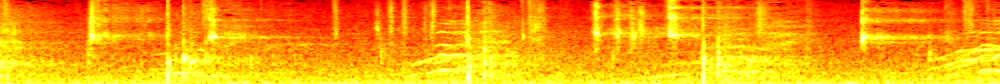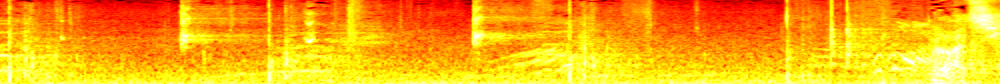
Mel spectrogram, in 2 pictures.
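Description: Tennis rally: racket strikes on the ball about once a second, with a player's short grunt rising and falling in pitch on many of the shots.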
